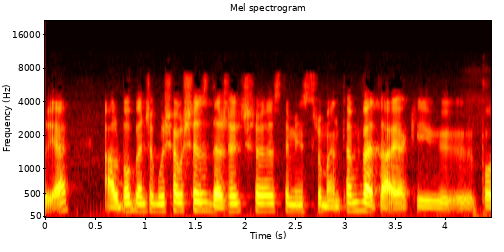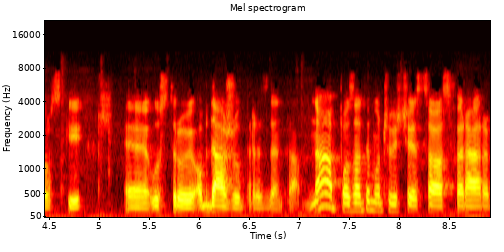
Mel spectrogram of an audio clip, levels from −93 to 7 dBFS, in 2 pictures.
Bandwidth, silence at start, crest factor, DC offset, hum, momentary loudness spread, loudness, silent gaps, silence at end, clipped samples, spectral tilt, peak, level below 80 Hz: 7.6 kHz; 0 s; 18 dB; under 0.1%; none; 9 LU; -20 LUFS; none; 0 s; under 0.1%; -5 dB/octave; -2 dBFS; -58 dBFS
